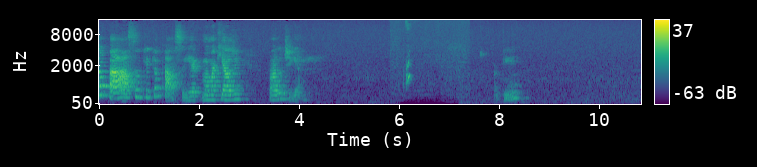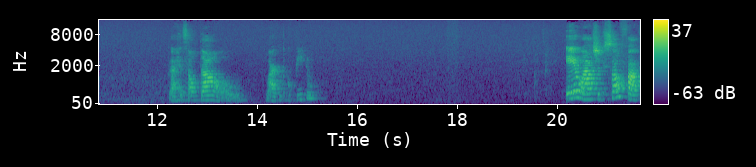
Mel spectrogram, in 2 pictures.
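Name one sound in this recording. A woman talks calmly and close by, in bursts with pauses.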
